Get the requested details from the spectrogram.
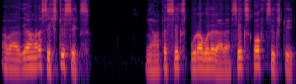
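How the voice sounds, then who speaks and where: A man giving a slow tutorial, counting out numbers one by one and explaining how each is read. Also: mid-range voice, warm tone. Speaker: language teacher.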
